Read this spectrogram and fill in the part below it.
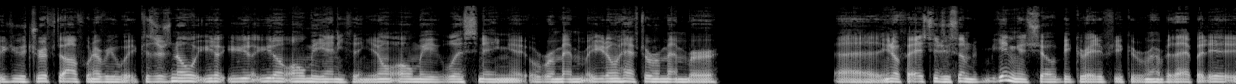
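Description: Gravelly, rambling man podcasting at bedtime. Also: medium pitch, darkish tone, no room sound, clean studio sound. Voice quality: gravelly, creaky. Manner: halting, meandering, self-interrupting, stammering delivery; lighthearted, self-deprecating. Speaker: podcast host.

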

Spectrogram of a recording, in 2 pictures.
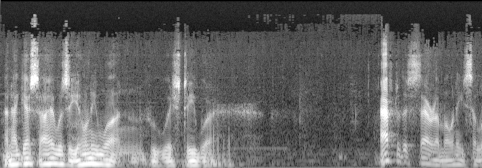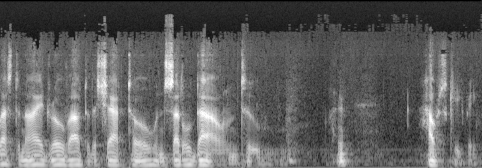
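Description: A man's voice: extremely low pitch, unhurried, vocal fry, pauses often, darkish tone, highs cut off, a little hiss or hum, full character voice. An actor playing a wry army lieutenant who narrates his own story in an old radio drama. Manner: wry, dry, confiding narration. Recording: old radio broadcast with music.

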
